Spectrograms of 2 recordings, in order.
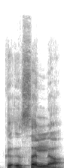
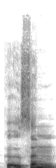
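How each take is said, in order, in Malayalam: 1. n ഇരട്ട l ശബ്ദമായി ലയിക്കുന്നു. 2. അവസാനത്തെ n ശബ്ദം വ്യക്തമായി ഉച്ചരിക്കപ്പെടുന്നു. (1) "കഅസ എന്ന് പറഞ്ഞിട്ട് ശദ്ദുള്ള ലാമ് പറഞ്ഞാൽ" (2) "കഅസൻ എന്ന് പറയില്ല"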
